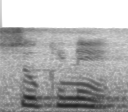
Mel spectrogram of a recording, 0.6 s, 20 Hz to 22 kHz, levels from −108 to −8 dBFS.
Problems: none marked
